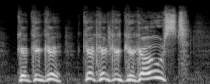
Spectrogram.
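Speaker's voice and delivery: trembling, very high-pitched, shaky, frightened voice. Voicing a character who crouches and points, in a shaky voice. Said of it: "in a shaky voice points and says".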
